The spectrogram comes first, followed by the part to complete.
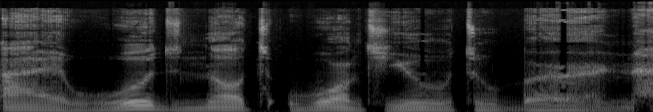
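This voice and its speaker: A man's put-on character voice, very deep and low, on a very clean recording with a silent background. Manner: slow, patronizing.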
